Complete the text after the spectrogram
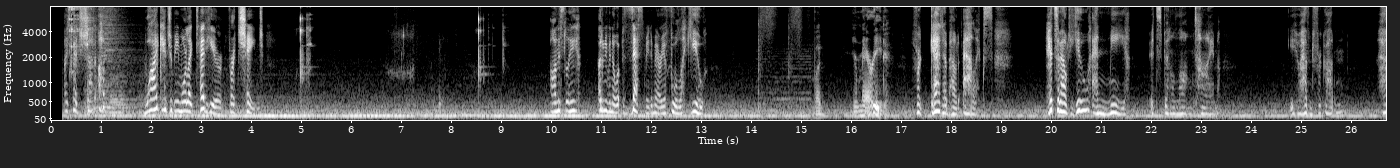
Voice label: Live Action Voiceover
